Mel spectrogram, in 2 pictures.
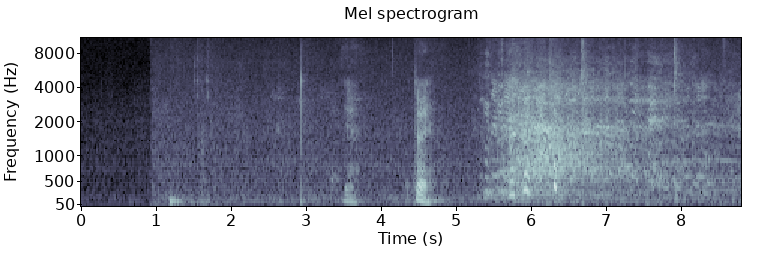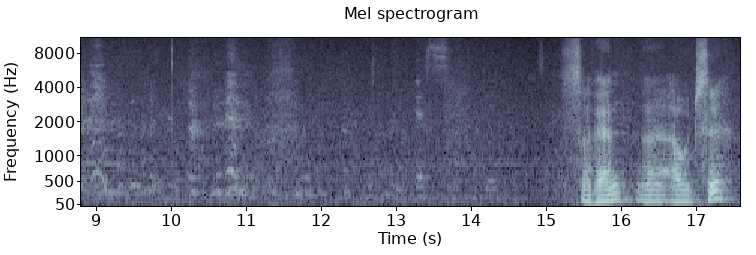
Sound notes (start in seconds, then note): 5.3 laughter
